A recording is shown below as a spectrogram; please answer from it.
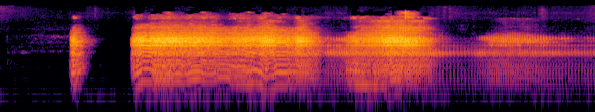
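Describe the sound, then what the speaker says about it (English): Fart noises played back by Google Assistant: a short blurt, then a long buzzy, wavering raspberry lasting about three seconds that trails off quieter, loud and alone with no talking. "Here's fart noises."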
